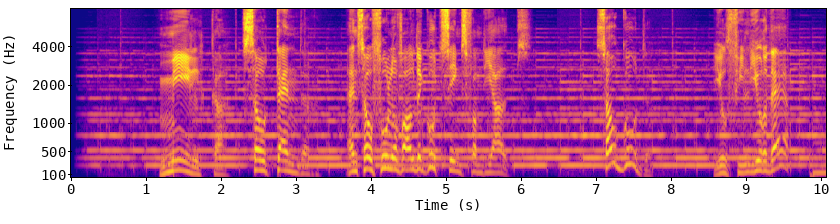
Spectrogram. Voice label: English Italian radio; Milka

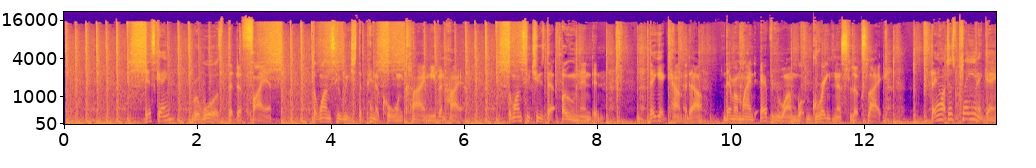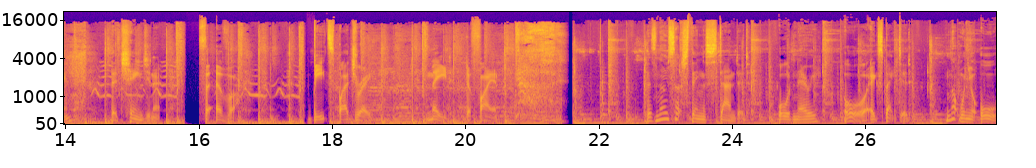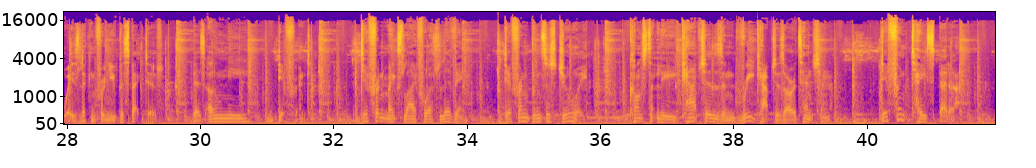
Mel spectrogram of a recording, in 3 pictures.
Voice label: commercial reel

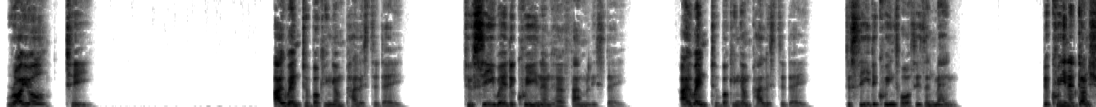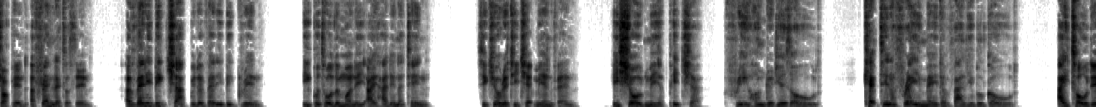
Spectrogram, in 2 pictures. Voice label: Audiobook; Funky Turkeys

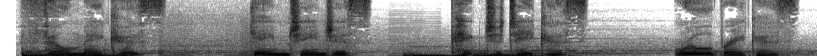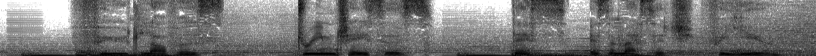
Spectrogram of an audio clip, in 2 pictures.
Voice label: Commercial Reel

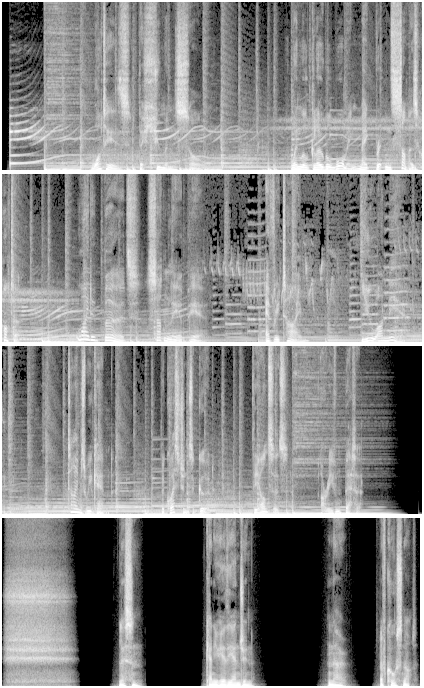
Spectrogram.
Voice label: Commercial

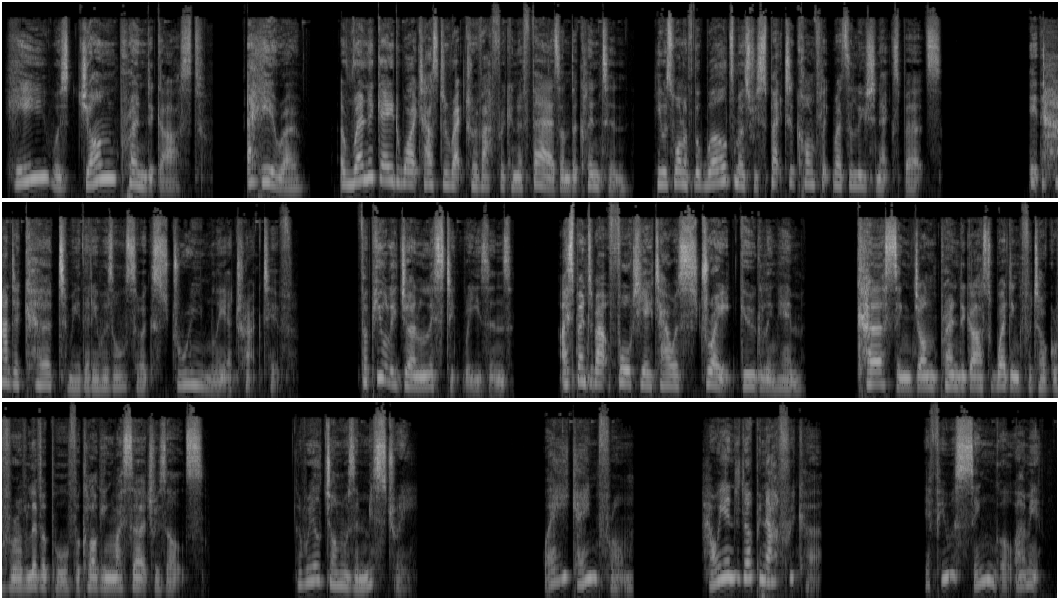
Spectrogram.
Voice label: Narrative; My Worst Date

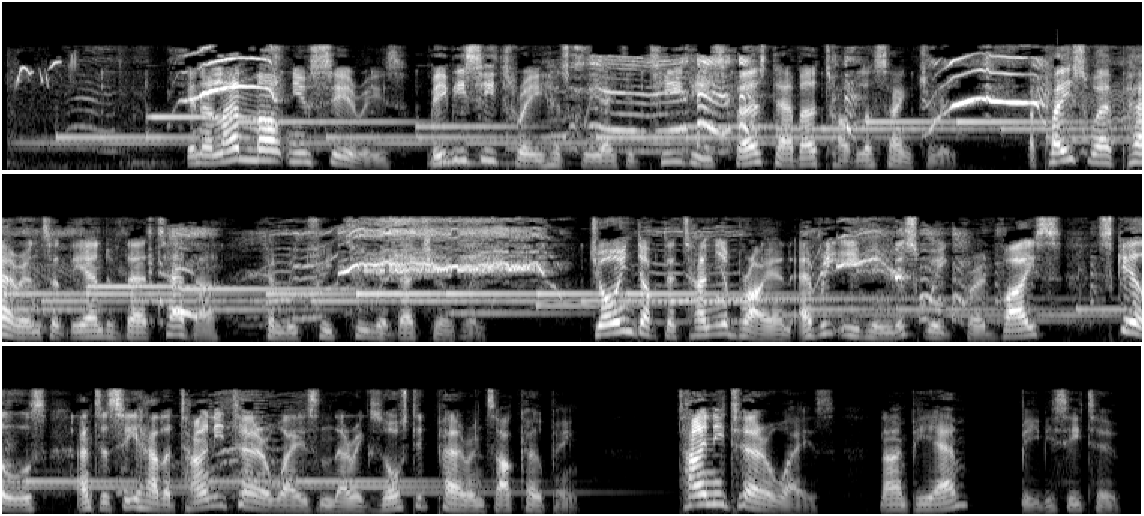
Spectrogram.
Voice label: Promo; Tiny Tearaways

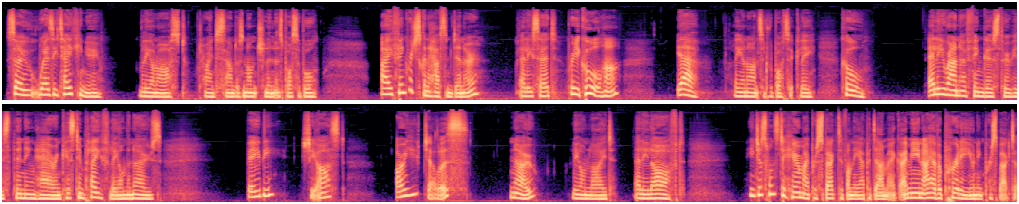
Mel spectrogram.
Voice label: AUDIOBOOK; Last Girlfriend on Earth

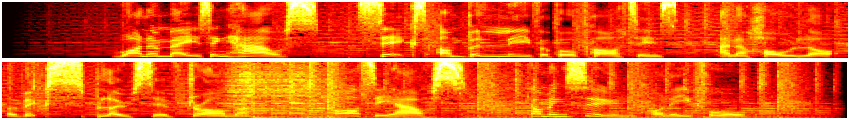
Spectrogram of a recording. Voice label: PROMO; Party House

